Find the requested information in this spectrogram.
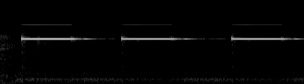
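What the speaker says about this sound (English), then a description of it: "the smoke detector on the wall was still ringing" A smoke alarm blares in three loud, shrill, evenly spaced beeps, each about half a second long, with brief silence between.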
